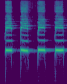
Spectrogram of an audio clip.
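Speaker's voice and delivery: very high, sleepy little peeps; chick peeps. Acted. Warm sleepy chicks peeping in the incubator, tiny high peeps. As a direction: peep like a drowsy baby chick. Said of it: "very softly".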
